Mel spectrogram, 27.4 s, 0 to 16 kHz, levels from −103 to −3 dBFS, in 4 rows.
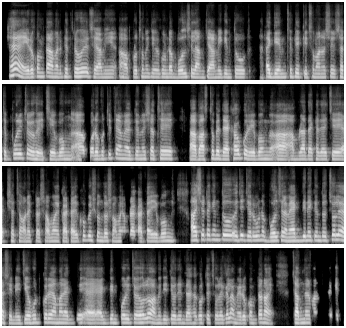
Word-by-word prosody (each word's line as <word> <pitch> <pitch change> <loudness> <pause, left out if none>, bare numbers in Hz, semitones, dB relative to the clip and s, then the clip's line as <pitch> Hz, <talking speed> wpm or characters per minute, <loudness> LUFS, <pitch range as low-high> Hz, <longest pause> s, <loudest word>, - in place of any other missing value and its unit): হ্যাঁ, 245 0 +5
এরকমটা 175 +3 0
আমার 170 0 -2
ক্ষেত্রে 175 +1 -1
হয়েছে। 190 -2 0
আমি 155 0 -6 0.3
আ - - 0 0.2
১ম 160 +2 -4
এ - - -6
যেরকমটা 165 -1 -2
বলছিলাম 165 -1 +1
যে - - +1
আমি 155 +2 -4
কিন্তু 155 +1 -4 0.6
আ - - +7
game 165 -1 +2
থেকে 170 +1 -1
কিছু 155 0 -5
মানুষের 160 +1 -4
সাথে 165 0 0
পরিচয় 200 -2 +2
হয়েছি 150 +2 -1
এবং 160 +2 -1 0.3
আ - - +3 0.2
পরবর্তীতে 170 +5 -1
আমি 185 -1 -3
একজনের 170 0 -4
সাথে 175 +1 0 0.6
আ - - +8
বাস্তবে 155 +4 +2
দেখাও 155 +5 +5
করি 180 -4 +2
এবং 165 +1 0 0.3
আ - - +5 0.2
আমরা 155 +2 0
দেখা 160 +1 -2
যায় 160 0 +1
যে 165 - +2 0.2
একসাথে 150 +2 -8
অনেকটা 155 -1 -4
সময় 165 0 0
কাটাই। - - +1
খুবই 205 -1 -1
সুন্দর 175 -1 0
সময় 160 0 -3
আমরা 160 0 +1
কাটাই 160 -1 +1
এবং 170 +3 0 0.5
আ - - +11
সেটা 225 0 0
কিন্তু 220 0 0 0.2
ওই 200 - +3
যে 220 - +5
যেরকমটা 200 +1 0
বলছিলাম 180 0 +2
একদিনে 190 +3 0
কিন্তু 190 -1 -2 0.2
চলে 225 -1 +4
আসেনি। 160 -2 -5
যে 170 - +1
হুট 175 0 -2
করে 190 -1 +2
আমার 170 0 0
একদি 160 +2 -8 0.2
এ - - +5 0.2
একদিন 165 +2 -4
পরিচয় 180 0 +2
হলো 185 +2 +3
আমি 165 0 -5
২য় 165 +1 -2
দিন 165 - -4
দেখা 160 +1 -2
করতে 170 +1 -2
চলে 170 -1 -2
গেলাম 195 +1 +1
এরকমটা 160 +2 -2
নয়। 170 -5 +2 0.4
সামনের 175 +1 +3
মানুষটাকে 170 - -8
170 Hz, 175 wpm, -22 LUFS, 160-185 Hz, 0.6 s, আ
